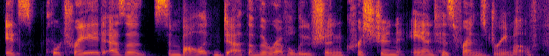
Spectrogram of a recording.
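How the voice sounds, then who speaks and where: A woman giving opinionated commentary in a conversational video essay style, with animated phrasing. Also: lowish voice.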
